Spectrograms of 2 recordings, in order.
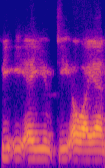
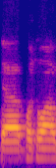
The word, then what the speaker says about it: Beaudoin: Well, Beaudoin is usually the Americanized, and Beaudoin would be the French Canadian.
